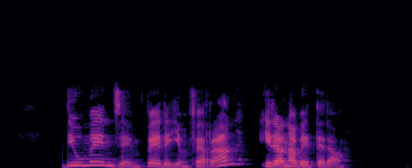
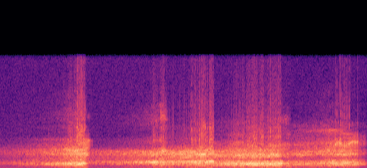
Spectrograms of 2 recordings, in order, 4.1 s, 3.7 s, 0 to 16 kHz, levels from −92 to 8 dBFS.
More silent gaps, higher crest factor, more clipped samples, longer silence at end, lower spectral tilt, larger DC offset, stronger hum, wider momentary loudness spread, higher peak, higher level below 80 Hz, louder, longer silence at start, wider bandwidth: neither; first, 22 dB vs 8 dB; second, under 0.1% vs 3%; first, 0.65 s vs 0 s; second, 0 dB/octave vs -4 dB/octave; second, under 0.1% vs 1%; neither; second, 9 LU vs 12 LU; second, -18 dBFS vs 0 dBFS; second, -80 dBFS vs -40 dBFS; second, -38 LUFS vs -7 LUFS; first, 0.65 s vs 0 s; second, 8 kHz vs 11 kHz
